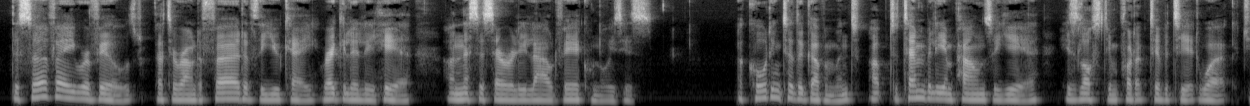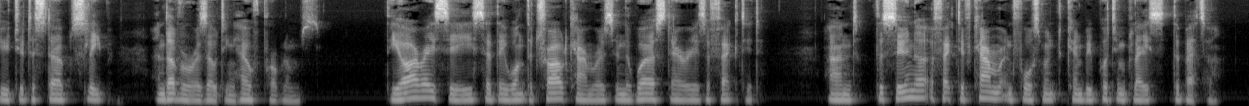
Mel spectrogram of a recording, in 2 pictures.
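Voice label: advanced c1 noise cameras audio, EFL & ESL Listening; UK trial modified cameras to end noisy vehicles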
